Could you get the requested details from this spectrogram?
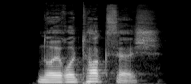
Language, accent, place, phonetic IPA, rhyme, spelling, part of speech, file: German, Germany, Berlin, [nɔɪ̯ʁoˈtɔksɪʃ], -ɔksɪʃ, neurotoxisch, adjective, De-neurotoxisch.ogg
- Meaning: neurotoxic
